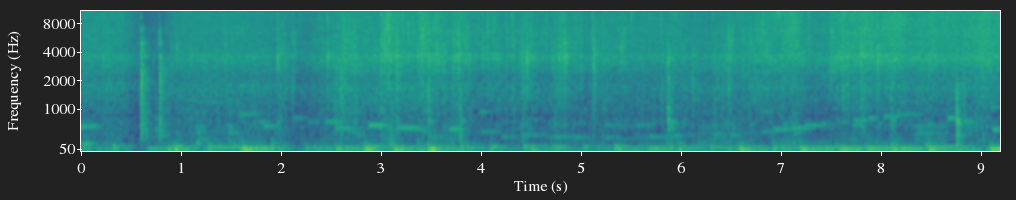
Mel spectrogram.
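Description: Minced pork, onions and garlic sizzling in a frying pan while a wooden spatula stirs and scrapes them, with a few sharp knocks against the pan.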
